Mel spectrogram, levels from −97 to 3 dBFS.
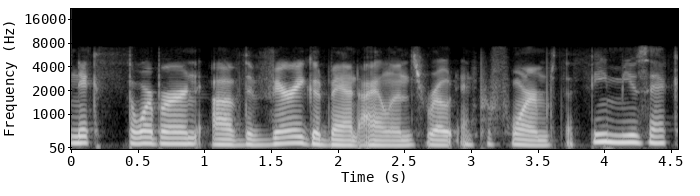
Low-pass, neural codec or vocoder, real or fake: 7.2 kHz; none; real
